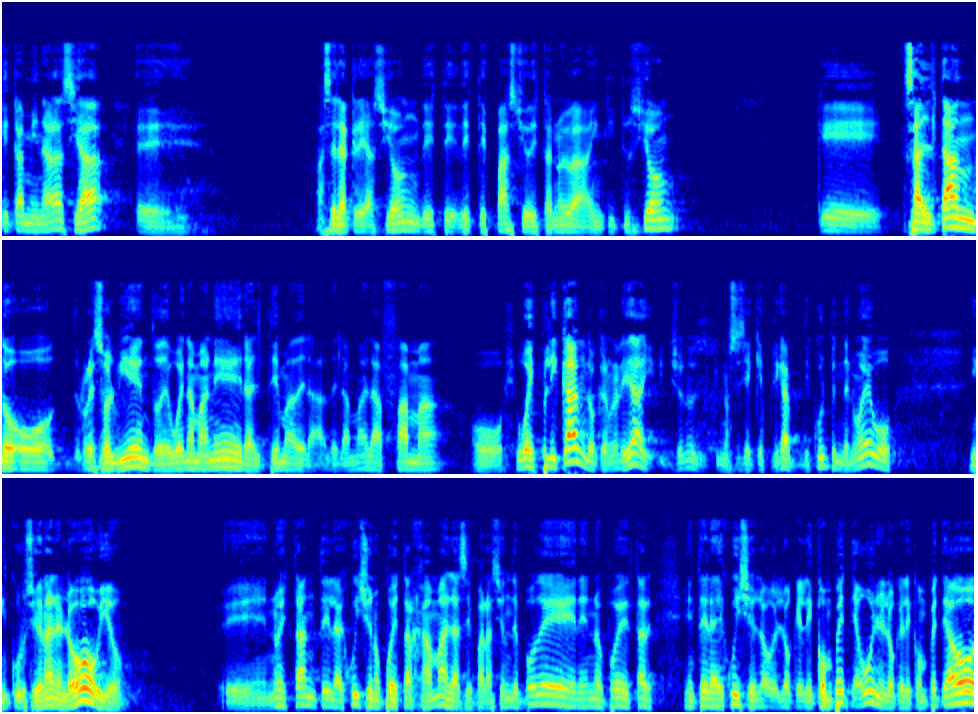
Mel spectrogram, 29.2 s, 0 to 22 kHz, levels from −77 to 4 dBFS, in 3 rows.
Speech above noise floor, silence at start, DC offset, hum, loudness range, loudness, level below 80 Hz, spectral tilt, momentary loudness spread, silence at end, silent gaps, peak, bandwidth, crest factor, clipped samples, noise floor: 44 dB; 0 s; under 0.1%; none; 8 LU; -27 LUFS; -54 dBFS; -4.5 dB/octave; 19 LU; 0 s; none; 0 dBFS; 11 kHz; 26 dB; under 0.1%; -71 dBFS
